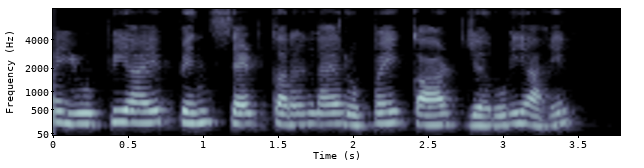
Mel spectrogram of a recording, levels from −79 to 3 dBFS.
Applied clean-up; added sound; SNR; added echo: neural mask model DeepFilterNet 3.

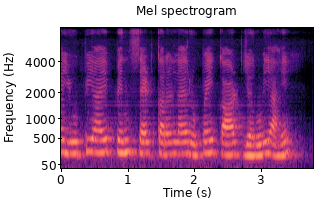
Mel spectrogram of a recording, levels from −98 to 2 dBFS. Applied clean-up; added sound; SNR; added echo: neural separator model SepFormer DNS4.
